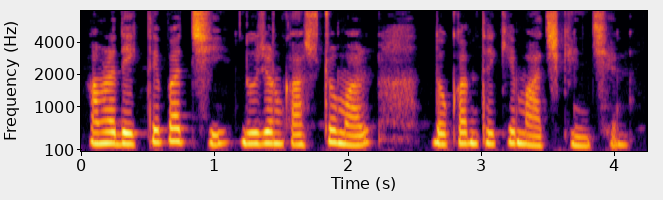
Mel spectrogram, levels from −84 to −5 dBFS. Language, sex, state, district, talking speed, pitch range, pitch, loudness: Bengali, female, West Bengal, Cooch Behar, 125 wpm, 210-250 Hz, 230 Hz, -16 LUFS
